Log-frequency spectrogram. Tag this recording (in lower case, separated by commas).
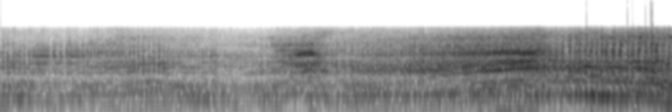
outside, urban or man-made, motorcycle, vehicle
